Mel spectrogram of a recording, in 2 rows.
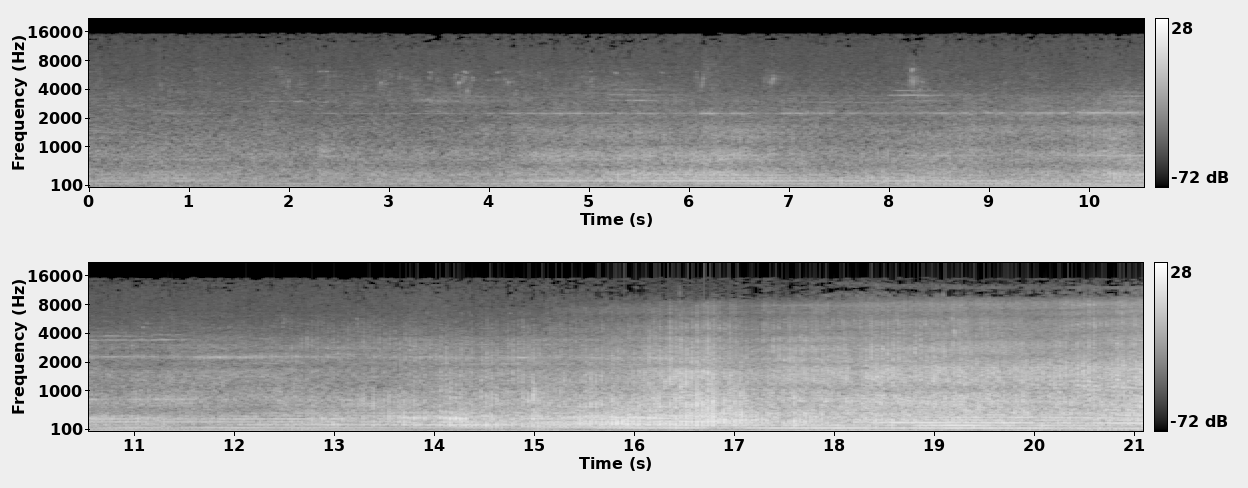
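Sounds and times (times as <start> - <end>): helicopter flying overhead: 0.0 - 21.0.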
